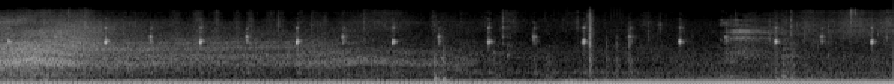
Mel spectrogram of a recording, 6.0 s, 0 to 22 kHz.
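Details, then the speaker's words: Saab 9-3 driving after the owner's misfire fix: steady, even engine drone under load with no stumble or missed beats, light regular tick in the background; misfire cured. "So, I'm really hoping that did it. Oh my god. It did too."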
